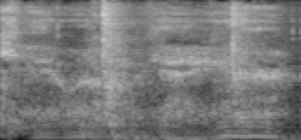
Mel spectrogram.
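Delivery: soft, unvoiced whisper.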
